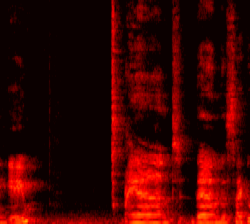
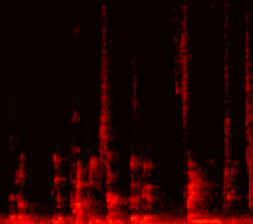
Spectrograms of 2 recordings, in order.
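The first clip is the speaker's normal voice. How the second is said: normal talking voice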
